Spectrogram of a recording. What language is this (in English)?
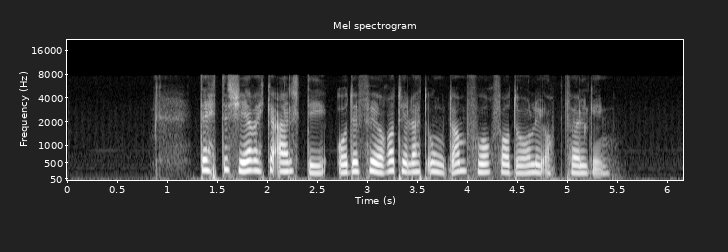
Norwegian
